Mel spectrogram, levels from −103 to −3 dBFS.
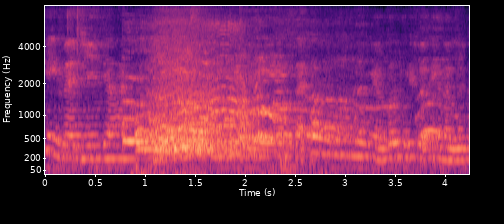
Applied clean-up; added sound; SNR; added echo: none; Gasp; -5 dB; reverberation time 1.0 s.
